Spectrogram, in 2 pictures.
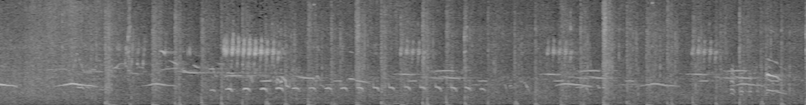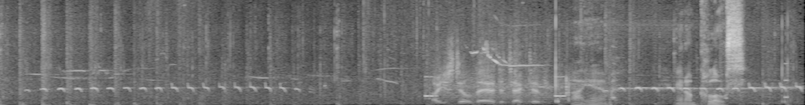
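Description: Footsteps crunch on sand at a steady walking pace.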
